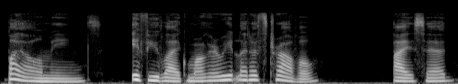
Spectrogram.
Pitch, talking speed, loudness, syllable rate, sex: 165 Hz, 155 wpm, -18 LUFS, 4.6 syllables/s, female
